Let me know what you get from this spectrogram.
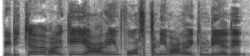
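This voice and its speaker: A woman's voice: mid-range voice, fast, natural voice. A woman voicing a fair-minded middle-aged father in a cartoon who reasons with his wife. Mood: reasoning. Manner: reasoning, gently firm.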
